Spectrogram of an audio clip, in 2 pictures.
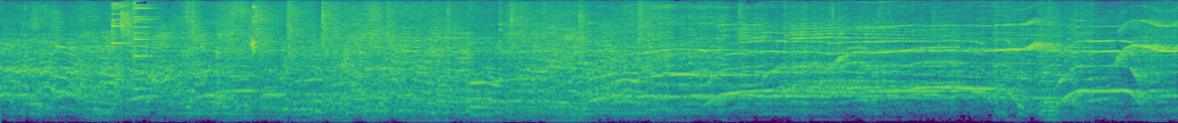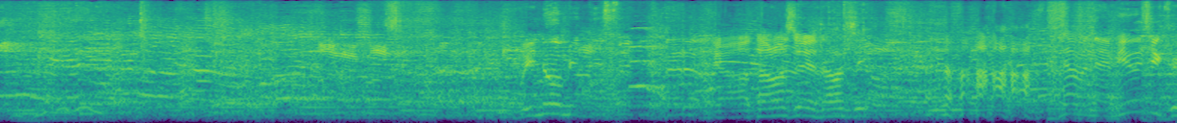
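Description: A crowd chatters and cheers loudly in a noisy room.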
